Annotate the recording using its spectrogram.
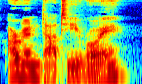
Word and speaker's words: Arundhati Roy: got sent that, that got sent around by I believe his name is pronounced Arundhati Roy.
